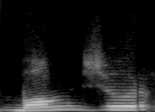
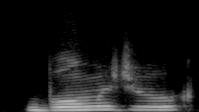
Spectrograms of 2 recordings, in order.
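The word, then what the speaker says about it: bonjour: dia Enggak dia enggak kita bilang bongjur enggak tapi bonjur gitu jadi kayak ada bonjur sebenarnya cara bacanya Jadi tapi sering kali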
